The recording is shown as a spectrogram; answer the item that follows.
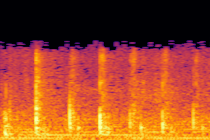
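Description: Footsteps of someone running upstairs to fetch a handyman: six quick, evenly spaced thuds with a steady rhythm over a low, constant hum.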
